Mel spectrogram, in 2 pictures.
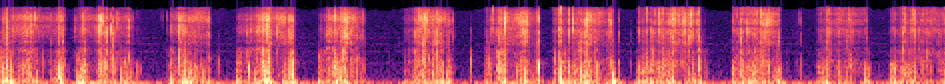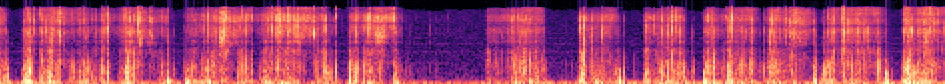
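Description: A thin paintbrush brushes clear cling film stretched over the grille of a white dome microphone. The result is a dense run of soft, crinkly scratching strokes with a heavy low rumble and brief pauses.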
